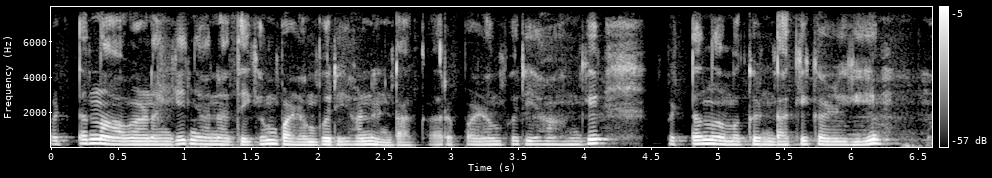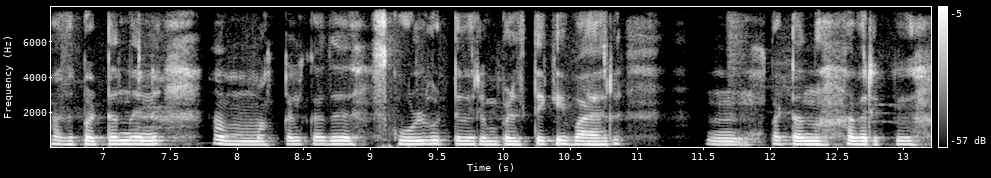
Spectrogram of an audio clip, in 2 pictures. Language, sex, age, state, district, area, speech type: Malayalam, female, 45-60, Kerala, Kasaragod, rural, spontaneous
